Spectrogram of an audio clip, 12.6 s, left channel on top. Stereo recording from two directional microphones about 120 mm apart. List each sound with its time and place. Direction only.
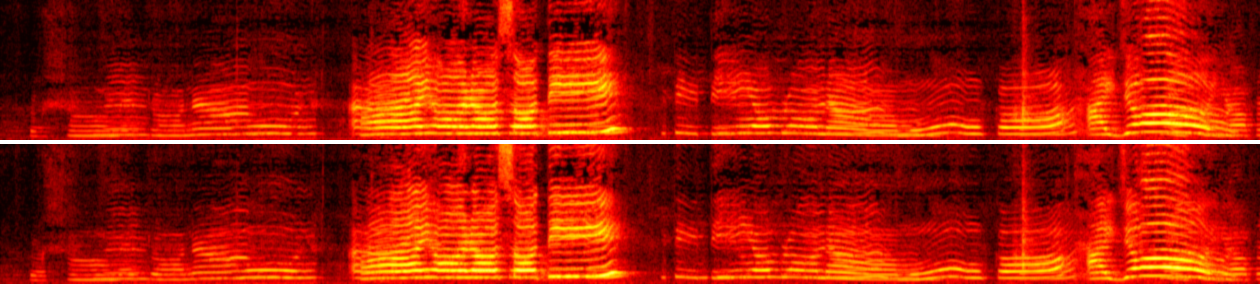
1.9 s child singing: 40° right (ahead or behind)
3.5 s child singing: 35° right (ahead or behind)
